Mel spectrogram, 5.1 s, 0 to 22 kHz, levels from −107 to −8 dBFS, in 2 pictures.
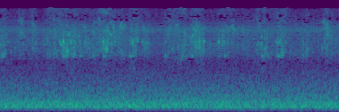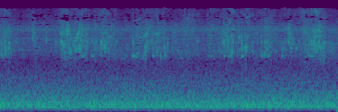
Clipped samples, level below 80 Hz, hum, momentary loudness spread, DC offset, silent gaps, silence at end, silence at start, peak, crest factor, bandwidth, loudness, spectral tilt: under 0.1%; under -90 dBFS; none; 4 LU; under 0.1%; none; 0 s; 0 s; -30 dBFS; 22 dB; 16.5 kHz; -50 LUFS; -3 dB/octave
